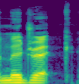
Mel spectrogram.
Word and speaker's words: Mudryk: They're looking at what Mudryk is that the is that the right pronunciation for the the Ukrainian winger? Yeah, Mudryk. So Mudryk, he is he's a high price tag guy.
